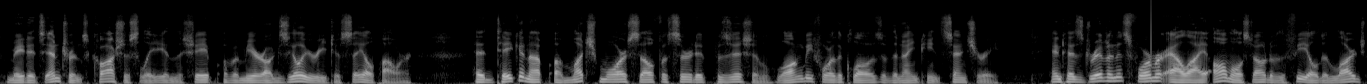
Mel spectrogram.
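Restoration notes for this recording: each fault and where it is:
11.51 s: pop -10 dBFS

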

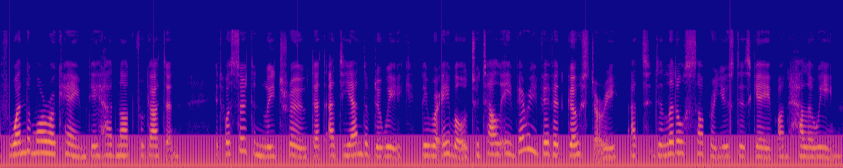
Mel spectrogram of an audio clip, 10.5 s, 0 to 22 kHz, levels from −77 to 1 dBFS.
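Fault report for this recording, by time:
buzz 50 Hz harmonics 13 -32 dBFS
tick 33 1/3 rpm -20 dBFS
1.26–1.27 s: dropout 5.1 ms
7.97 s: dropout 3.2 ms
9.13 s: pop -20 dBFS

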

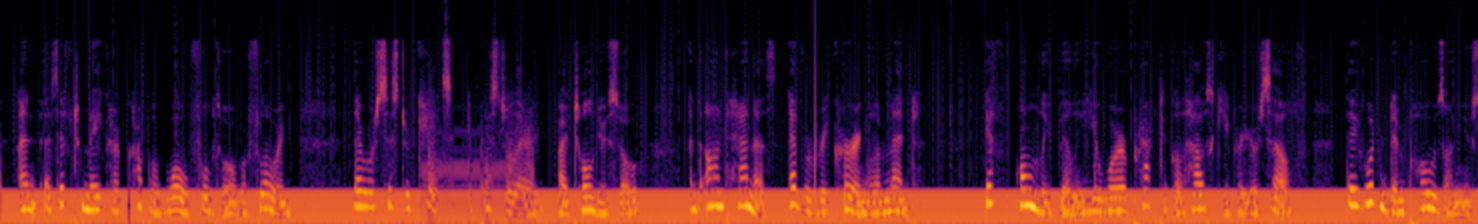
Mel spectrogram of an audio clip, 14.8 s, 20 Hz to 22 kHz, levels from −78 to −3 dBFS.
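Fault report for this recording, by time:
buzz 50 Hz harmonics 10 -28 dBFS
crackle 98 per s -31 dBFS
1.27–1.28 s: dropout 14 ms
4.18–5.34 s: clipped -21 dBFS
8.14 s: pop -6 dBFS
10.94 s: dropout 3.7 ms

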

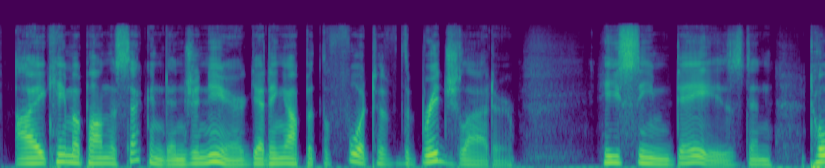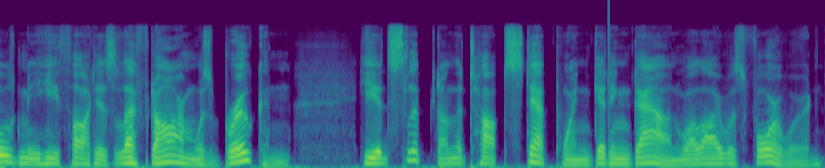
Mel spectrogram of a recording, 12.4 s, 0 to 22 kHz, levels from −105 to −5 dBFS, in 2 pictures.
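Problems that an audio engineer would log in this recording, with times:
10.75 s: pop -18 dBFS

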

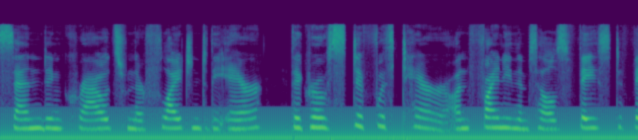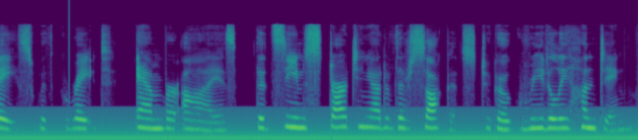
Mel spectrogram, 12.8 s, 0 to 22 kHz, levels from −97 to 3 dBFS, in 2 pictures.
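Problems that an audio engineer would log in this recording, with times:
buzz 50 Hz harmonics 17 -34 dBFS
7.08 s: pop -16 dBFS

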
